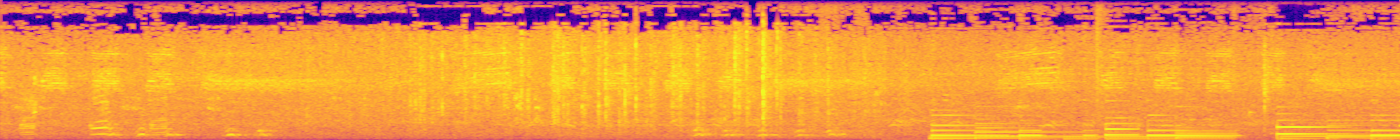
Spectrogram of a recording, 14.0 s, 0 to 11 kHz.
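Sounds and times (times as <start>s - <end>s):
light crackles: 3.1s - 14.0s.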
